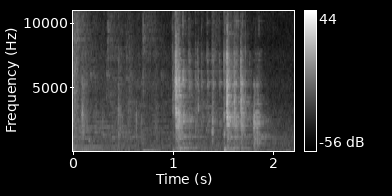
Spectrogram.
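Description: Background music fades out, then two thumps about half a second apart as feet land on a steel campfire ring.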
